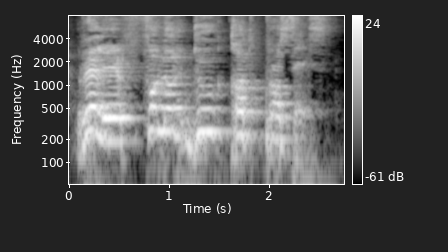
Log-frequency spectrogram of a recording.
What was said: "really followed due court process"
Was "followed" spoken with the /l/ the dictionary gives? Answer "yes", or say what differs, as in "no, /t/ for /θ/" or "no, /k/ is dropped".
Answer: no, /n/ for /l/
